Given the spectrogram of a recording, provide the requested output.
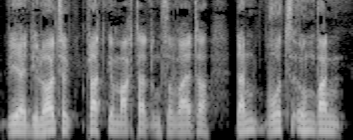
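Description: A man of ordinary pitch chats on a podcast, close to a dry mic with no room sound. He gives his opinions calmly, pausing on small fillers as he thinks. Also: no room sound. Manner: relaxed, opinionated, many hesitation fillers. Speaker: podcast co-host. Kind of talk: casual chat.

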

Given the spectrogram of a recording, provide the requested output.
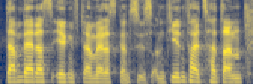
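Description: A man's voice: medium pitch, steady tone, quick pace, fairly bright tone. A young man hosting a casual podcast chat, telling a self-mocking story full of fillers and restarts. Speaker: podcast host.

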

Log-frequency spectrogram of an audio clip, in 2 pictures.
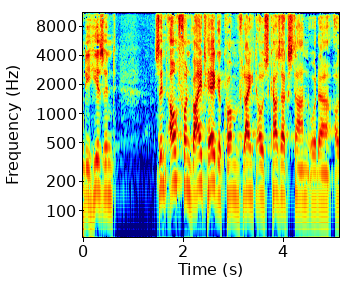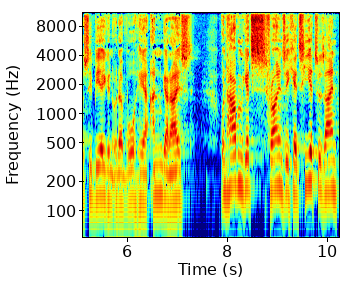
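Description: An older man preaching a sermon in an earnest, emphatic way, building long lists with pauses. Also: mid-range voice.

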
